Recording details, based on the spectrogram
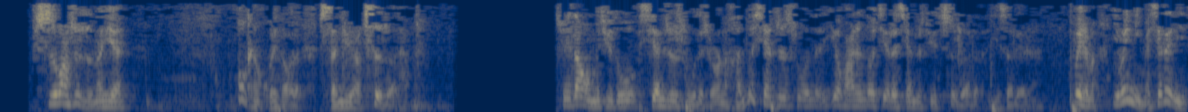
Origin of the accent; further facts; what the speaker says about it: China; 我们中国人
